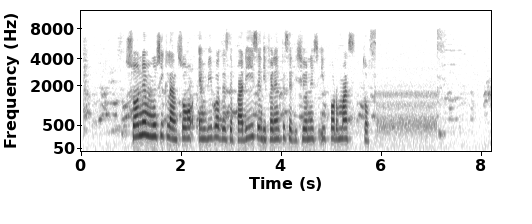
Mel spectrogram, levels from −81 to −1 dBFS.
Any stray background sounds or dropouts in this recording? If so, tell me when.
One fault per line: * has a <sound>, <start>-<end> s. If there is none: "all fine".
all fine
